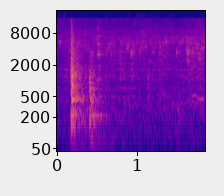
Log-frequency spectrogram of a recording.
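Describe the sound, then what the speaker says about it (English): Blueberry juice hits hot olive oil in a pan and sizzles while pancakes cook, starting with a sharp hiss, then a second pop, then a soft ongoing crackle. The sound is close and moderately loud, with no voices. "The water, the liquid from the blueberries, the moment they hit the olive oil,"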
